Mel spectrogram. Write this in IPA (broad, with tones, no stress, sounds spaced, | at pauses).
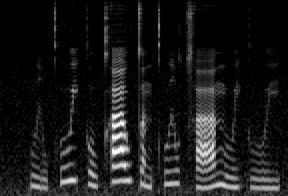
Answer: kʷ iː˨˩ w kʰ uː˥ j k o˨ w kʰ aː˥ w t̪ ɐ˨ n kʷʰ iː˥ w t͡sʰ aː˨˥ n̪ uː˨˧ j k uː˧ j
